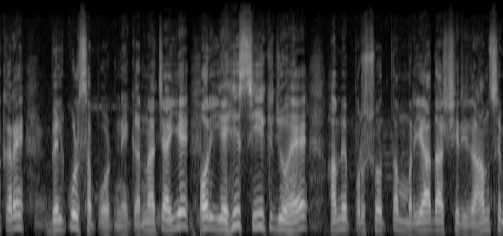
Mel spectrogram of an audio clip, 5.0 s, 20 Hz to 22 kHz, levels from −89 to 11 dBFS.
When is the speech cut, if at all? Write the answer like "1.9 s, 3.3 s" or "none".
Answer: 1.9 s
